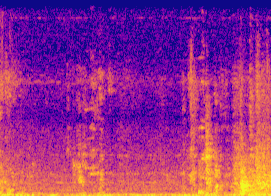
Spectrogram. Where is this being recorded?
in an elevator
